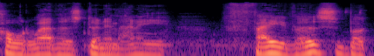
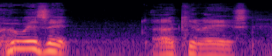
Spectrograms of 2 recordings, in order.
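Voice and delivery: put-on worn, ragged old man's voice; 3 semitones higher than usual. A game narrator voices an old man calling from inside a tent; ragged old voice. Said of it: "a slightly sort of ragged old voice".

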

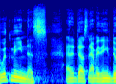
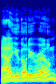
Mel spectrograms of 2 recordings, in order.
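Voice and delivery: very loud, nasty, stern, mean voice; 6 semitones higher, 8 dB louder than usual. Showing how people talk when being mean to someone, mean voice. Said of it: "You've heard my mean voice".

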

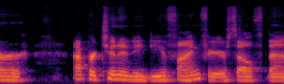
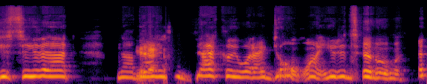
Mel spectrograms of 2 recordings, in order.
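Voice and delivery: mock near-tearful voice, higher and louder; 10 semitones higher, 5 dB louder than usual. Retelling how a teacher scolded Frazier for overreacting: imitating someone almost crying. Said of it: "she's almost crying".

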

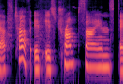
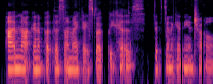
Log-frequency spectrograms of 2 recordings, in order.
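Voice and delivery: hushed, confiding whispered aside. Answering an interviewer's question, who notes the whisper: whispering. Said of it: "you're whispering again".

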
